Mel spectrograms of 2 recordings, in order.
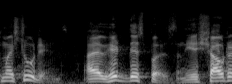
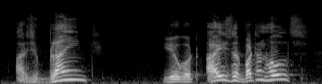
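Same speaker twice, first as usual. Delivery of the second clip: cross, angry shouted outburst; 3 semitones higher than usual. Recounting a person on the footpath kicked by a student, retelling an angry shout. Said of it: "this person shouts".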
